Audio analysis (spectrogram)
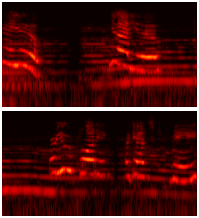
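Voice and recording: A put-on character voice, female-sounding and extremely high in pitch, goes at a very slow pace with long, frequent pauses while faint music plays in the background.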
